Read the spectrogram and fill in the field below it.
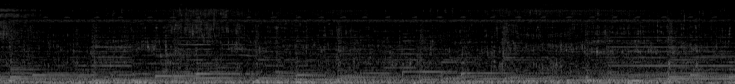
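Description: Water gushes steadily from a 1/4 horsepower sump pump drawing from a lake, a continuous rushing pour with no pauses and no voices.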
